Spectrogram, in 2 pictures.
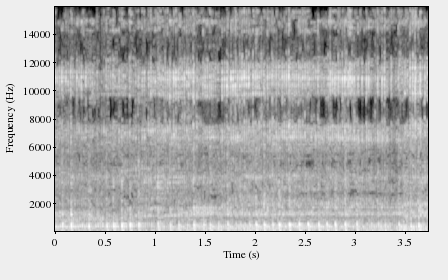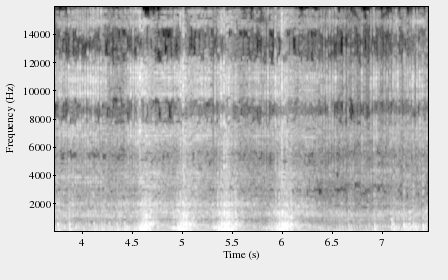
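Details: "49cc" two-stroke mini moto, freshly clearcoated and assembled, started for the first time; it idles unevenly, then takes three quick throttle blips that rise and fall cleanly, running properly, though the owners note it needs a rebuild.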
